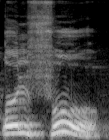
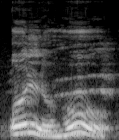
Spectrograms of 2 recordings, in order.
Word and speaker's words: قل هو: It's not qul fu. Qul hu.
